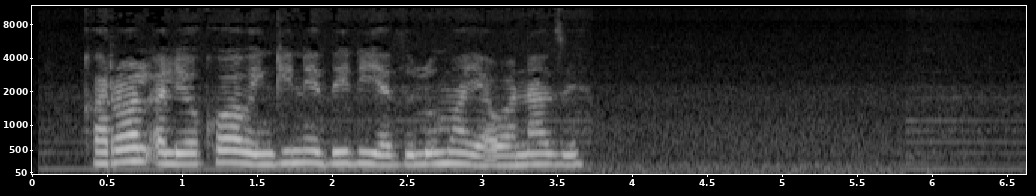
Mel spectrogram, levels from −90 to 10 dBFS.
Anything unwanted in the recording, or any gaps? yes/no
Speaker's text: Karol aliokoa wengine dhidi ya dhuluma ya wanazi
no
